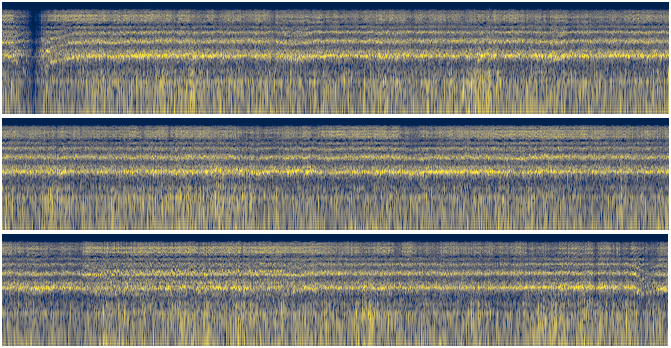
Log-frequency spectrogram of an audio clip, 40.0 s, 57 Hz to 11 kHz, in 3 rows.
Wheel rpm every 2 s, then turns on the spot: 150, 230, 230, 230, 240, 230, 230, 240, 230, 230, 230, 230, 230, 230, 200, 200, 210, 230, 230, 210.
none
